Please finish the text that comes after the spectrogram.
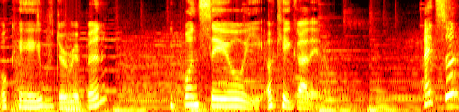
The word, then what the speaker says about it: seoi: Ippon seo. How do you pronounce this? Pronunciation? Please? Please? The se. Okay. Hold on. Seoi.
